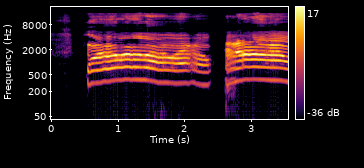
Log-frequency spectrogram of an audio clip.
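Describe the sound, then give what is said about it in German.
A person imitates a cat yowling in heat: two long, loud, drawn-out wailing cries, the first nearly two seconds, the second after a brief pause, with no other talk. “Das war, das war immer die Hölle bei unserer Katze, wenn die rollig war.”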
